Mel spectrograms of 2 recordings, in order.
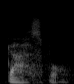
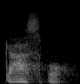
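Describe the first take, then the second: First: The word "Gospel." dropped low and soft, almost to a hush; "Gospel." said low and hushed, trailing off; quiet. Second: Said in the usual way. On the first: Shown as a demonstration. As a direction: let "Gospel." fade away softly at the bottom of the voice. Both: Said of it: "And I began to speak".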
